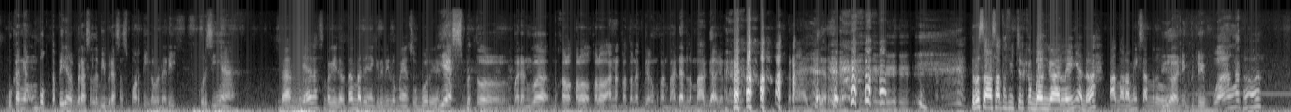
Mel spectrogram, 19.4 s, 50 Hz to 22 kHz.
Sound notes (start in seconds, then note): 13.4 laughing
